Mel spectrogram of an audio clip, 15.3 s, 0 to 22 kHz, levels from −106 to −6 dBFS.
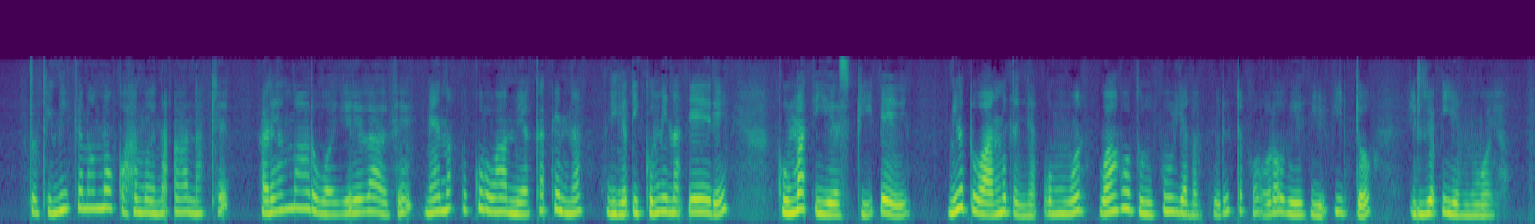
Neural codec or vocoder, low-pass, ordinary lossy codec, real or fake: codec, 16 kHz, 1 kbps, FunCodec, trained on Chinese and English, 50 frames a second; 7.2 kHz; MP3, 48 kbps; fake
